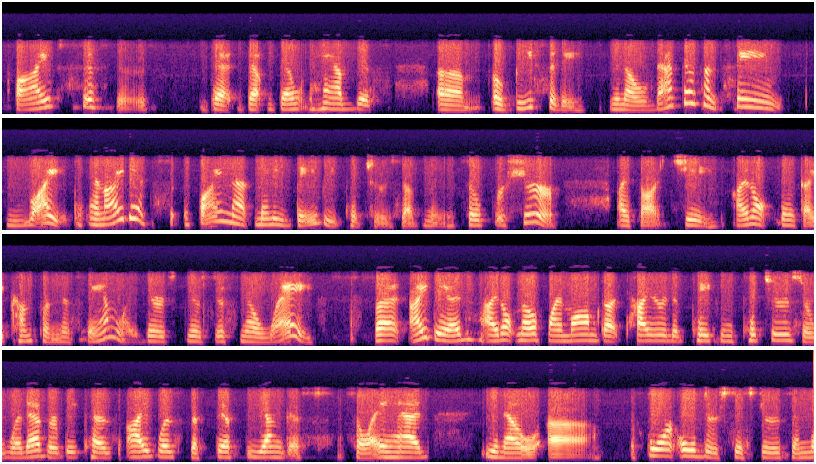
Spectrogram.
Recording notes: the 100 Pounders Phone Meeting, 10/8/23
